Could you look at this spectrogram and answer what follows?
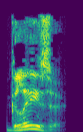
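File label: "glazer", British English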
